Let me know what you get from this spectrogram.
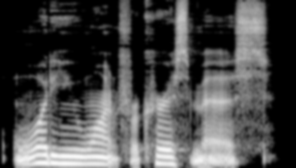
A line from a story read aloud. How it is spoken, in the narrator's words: Remus groaned the question into a pillow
